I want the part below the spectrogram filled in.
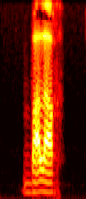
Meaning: glasswort (Salicornia), especially common glasswort (Salicornia europaea)
- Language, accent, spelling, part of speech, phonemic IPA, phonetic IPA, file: Armenian, Eastern Armenian, բալախ, noun, /bɑˈlɑχ/, [bɑlɑ́χ], Hy-բալախ.ogg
